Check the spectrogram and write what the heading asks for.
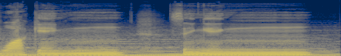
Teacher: we bring the tongue up to restrict the air flow completely and then the main um place of reverberance is entirely in the nasal cavity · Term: pure nasalization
